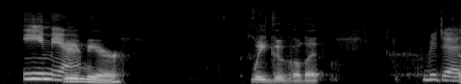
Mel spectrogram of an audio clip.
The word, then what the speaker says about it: Ymir: The proper pronunciation. Emir.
